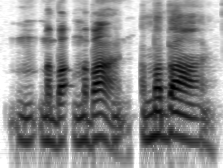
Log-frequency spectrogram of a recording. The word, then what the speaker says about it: Mebane: So D says that it's pronounced with a short A, Maban. And it's about 30 minutes. Mebane.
